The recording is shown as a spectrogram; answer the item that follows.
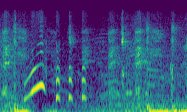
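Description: A high voice gives a rising whoop, then three short laughs, over crowd chatter and background music with a steady bass beat.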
